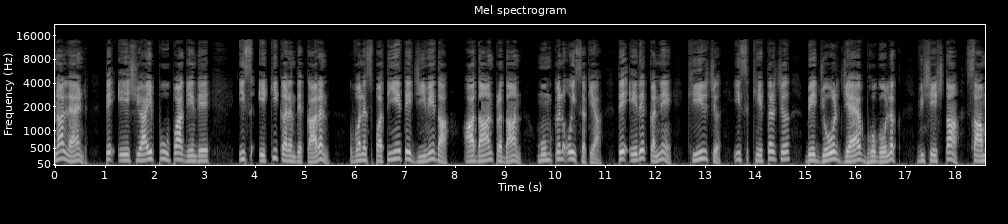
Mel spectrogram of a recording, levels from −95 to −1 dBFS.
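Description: All the way through, the speech stops dead around 14.2 kHz with that smeary low-bitrate texture, likely low-bitrate audio saved at a high bitrate, so the big file can't restore it.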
